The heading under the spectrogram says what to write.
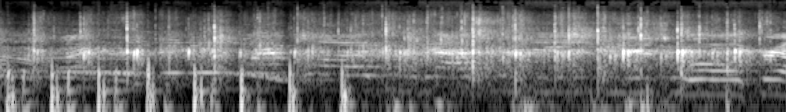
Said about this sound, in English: Can we give him a big round of applause?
